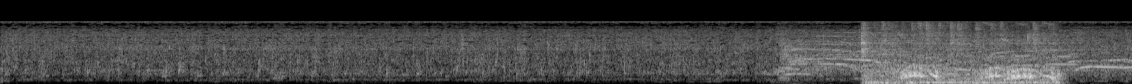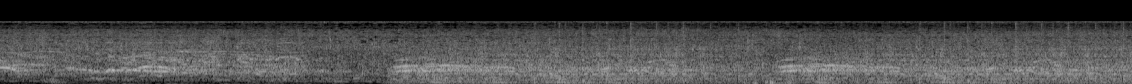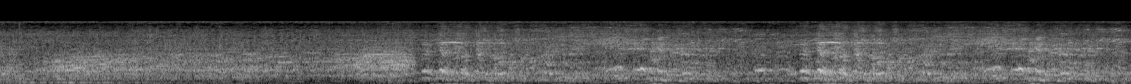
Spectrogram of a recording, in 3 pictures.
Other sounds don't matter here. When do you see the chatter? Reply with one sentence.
The chatter can be heard from 7.5 to 33.9 s.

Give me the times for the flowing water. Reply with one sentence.
The flowing water can be heard from 0.0 to 33.9 s.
